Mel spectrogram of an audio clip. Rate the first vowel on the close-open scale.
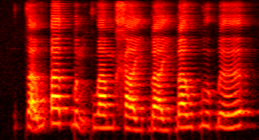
open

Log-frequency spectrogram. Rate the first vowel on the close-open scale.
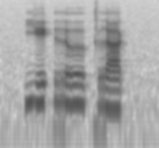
mid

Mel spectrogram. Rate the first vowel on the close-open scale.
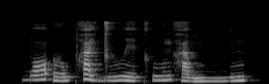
mid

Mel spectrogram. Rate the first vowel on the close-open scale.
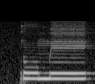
mid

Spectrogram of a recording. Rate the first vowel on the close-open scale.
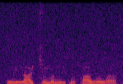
close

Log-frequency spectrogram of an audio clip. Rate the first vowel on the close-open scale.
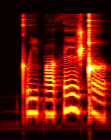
close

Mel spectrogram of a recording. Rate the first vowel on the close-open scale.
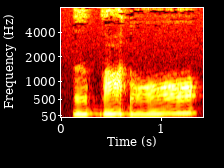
mid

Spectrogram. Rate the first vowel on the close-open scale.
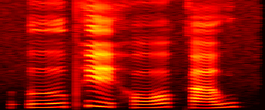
mid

